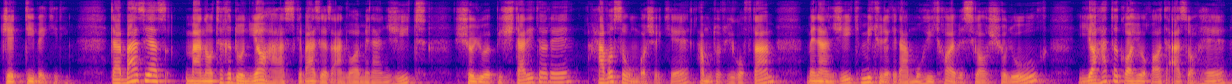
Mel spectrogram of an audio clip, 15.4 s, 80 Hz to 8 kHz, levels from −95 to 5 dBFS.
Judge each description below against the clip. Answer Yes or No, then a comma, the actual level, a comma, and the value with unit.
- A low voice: Yes, low, 100 Hz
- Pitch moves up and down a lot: Yes, wide, 8.7 semitones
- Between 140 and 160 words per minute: No, average, 130 wpm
